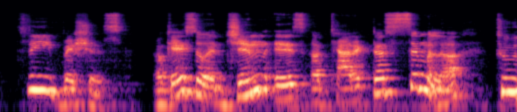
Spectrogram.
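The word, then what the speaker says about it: djinn: upset now there's another word over there d j i n n it is pronounced as jin and ajin is a spirit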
